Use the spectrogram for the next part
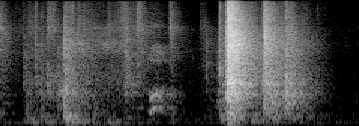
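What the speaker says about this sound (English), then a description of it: "the sliding door just fell off" A sliding door comes off its track indoors, with scattered knocks and rattles followed by a loud clattering crash, and faint voices around it.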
